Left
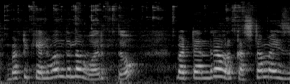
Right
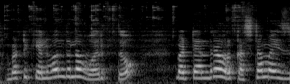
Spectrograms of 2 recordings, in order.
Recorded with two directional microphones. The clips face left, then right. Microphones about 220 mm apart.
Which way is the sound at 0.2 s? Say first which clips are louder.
Right 2 dB; 50° right (ahead or behind).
